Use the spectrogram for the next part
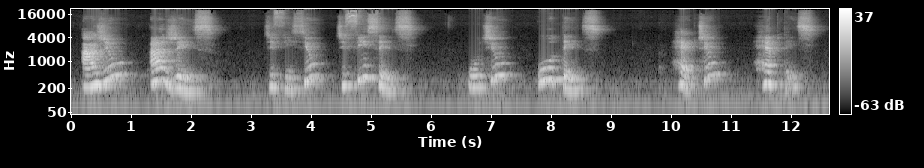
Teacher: a penúltima sílaba é a sílaba forte é que a gente entona mais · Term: paroxítono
